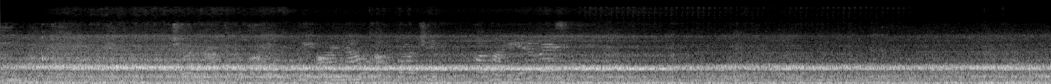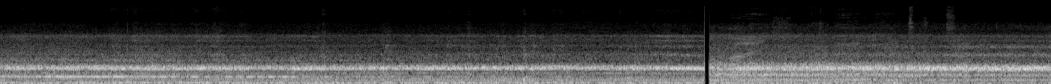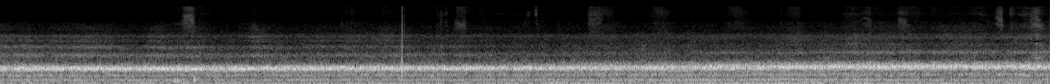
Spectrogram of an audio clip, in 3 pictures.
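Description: Doha Metro electric train running, heard from inside the car: a steady low rumble with a constant hum over it, a little louder from just past halfway through.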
